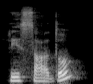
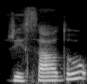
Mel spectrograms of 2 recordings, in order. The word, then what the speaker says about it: rizado: Now, the word curly in Spanish is rizado, which means curly. Again, the Z will be pronounced as th or so. So you can either say rizado or rizado.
